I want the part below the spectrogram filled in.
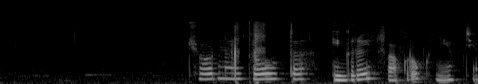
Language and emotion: Russian, sad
